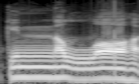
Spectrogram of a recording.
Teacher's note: لفظ اللہ کو موٹا ادا کریں گے، اس سے پہلے حرف پر زبر ہے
